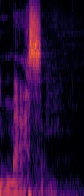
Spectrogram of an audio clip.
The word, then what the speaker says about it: Madsen: danish so it's actually mason you don't pronounce the d which i've been told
